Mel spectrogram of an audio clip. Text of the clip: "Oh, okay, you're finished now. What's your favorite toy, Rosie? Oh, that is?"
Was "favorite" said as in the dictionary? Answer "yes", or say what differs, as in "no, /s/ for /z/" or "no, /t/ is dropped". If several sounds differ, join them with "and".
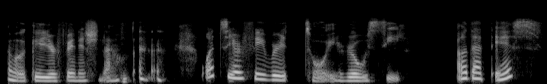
yes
